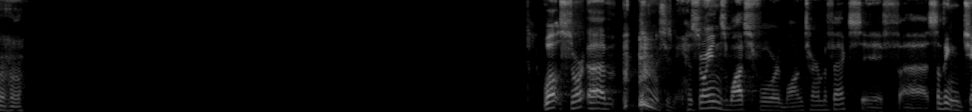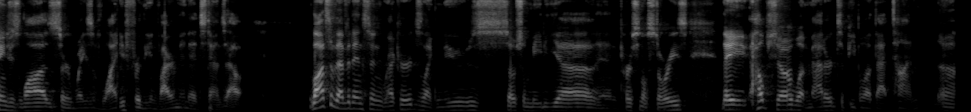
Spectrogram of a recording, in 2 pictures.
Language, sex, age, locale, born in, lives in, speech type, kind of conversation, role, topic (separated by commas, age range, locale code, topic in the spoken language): English, male, 35-39, en-US, United States, United States, read, expert-assistant, expert, Why is it important to learn from history?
